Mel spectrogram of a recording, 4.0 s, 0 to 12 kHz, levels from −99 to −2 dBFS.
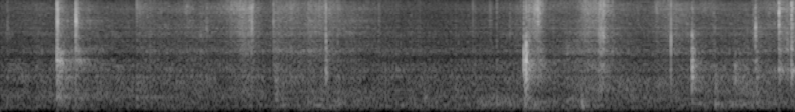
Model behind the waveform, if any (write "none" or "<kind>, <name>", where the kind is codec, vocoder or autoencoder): codec, SNAC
